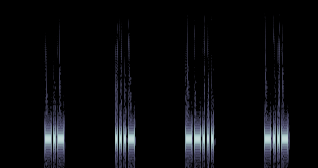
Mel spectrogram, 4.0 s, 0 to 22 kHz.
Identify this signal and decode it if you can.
Morse code, heard as a keyed tone, about 43 wpm, spaced as for 12 wpm, 700 Hz. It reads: KV7X
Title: USA Call Signs - 4 Characters - 8x Character Spacing - 45wpm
